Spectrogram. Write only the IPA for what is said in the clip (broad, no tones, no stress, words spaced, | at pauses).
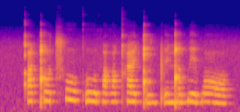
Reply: qʼəǃɔ t͡sʰo kʼoθəðˤo qʰeɡ͡ǃudpʼeŋ͡ǃə be bɔ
